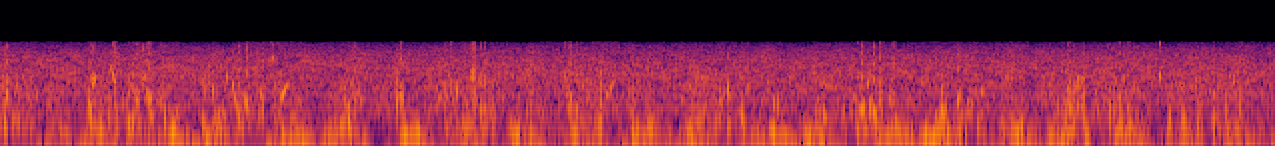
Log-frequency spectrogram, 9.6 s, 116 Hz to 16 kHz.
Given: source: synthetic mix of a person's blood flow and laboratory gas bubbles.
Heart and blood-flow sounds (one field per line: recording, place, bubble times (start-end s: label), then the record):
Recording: Doppler ultrasound of blood flow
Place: precordium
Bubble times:
0.00-0.33 s: bubbles
0.62-1.39 s: bubbles
1.50-2.29 s: bubbles
2.50-2.75 s: bubbles
2.94-3.08 s: bubbles
3.32-4.11 s: bubbles
4.17-4.66 s: bubbles
4.69-4.88 s: bubbles
5.12-5.93 s: bubbles
6.13-6.75 s: bubbles
6.97-7.42 s: bubbles
7.54-7.71 s: bubbles
7.83-8.56 s: bubbles
8.65-9.34 s: bubbles
9.51-9.57 s: bubbles
From the record:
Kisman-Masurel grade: 342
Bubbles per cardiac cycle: rolling drumbeat, 9 or more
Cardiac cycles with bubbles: 100%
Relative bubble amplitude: moderate (0.250 to 0.450)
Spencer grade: 3 (all of the cardiac periods contain showers or single bubble signals, but not dominating or overriding the cardiac motion signals)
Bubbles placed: anywhere in the cardiac cycle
